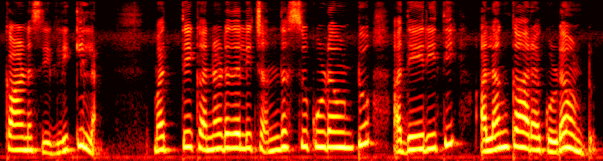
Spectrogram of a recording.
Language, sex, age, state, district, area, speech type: Kannada, female, 18-30, Karnataka, Shimoga, rural, spontaneous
